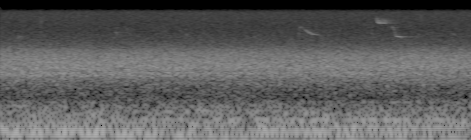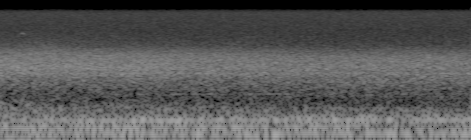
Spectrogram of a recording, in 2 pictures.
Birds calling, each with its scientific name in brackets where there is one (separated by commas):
Gray Catbird (Dumetella carolinensis), unidentified bird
